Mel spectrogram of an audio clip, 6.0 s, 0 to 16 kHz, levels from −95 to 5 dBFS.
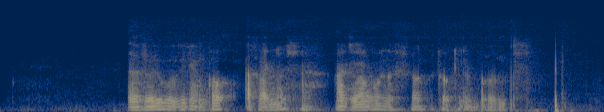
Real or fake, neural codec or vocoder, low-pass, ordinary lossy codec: fake; codec, 32 kHz, 1.9 kbps, SNAC; 14.4 kHz; none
